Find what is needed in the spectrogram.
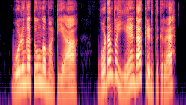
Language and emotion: Tamil, angry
